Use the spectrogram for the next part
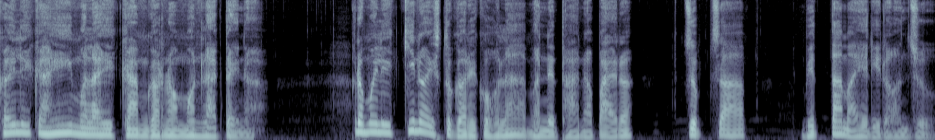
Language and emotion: Nepali, sad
